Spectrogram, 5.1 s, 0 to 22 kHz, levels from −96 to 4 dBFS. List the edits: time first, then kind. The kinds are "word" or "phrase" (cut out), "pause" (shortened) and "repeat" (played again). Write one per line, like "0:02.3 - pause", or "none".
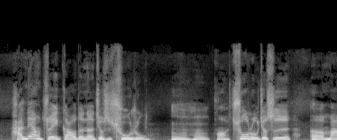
none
